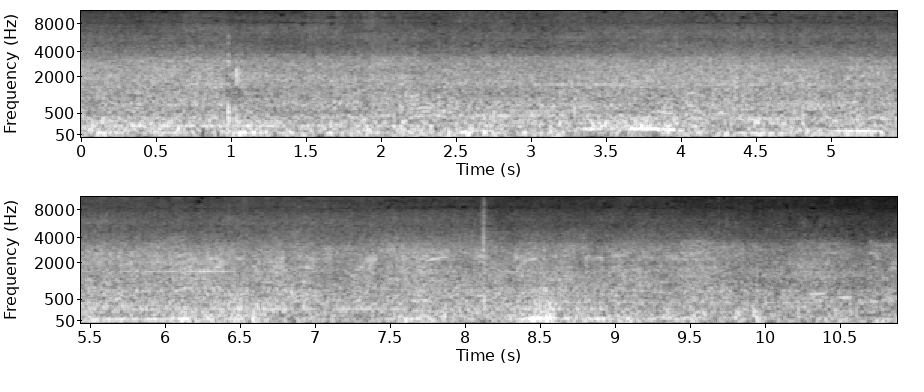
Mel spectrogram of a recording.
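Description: Motorboats running past at speed, including a Coast Guard response boat and a jet ski, with their wakes washing and wind buffeting the microphone as a steady noisy rush.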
